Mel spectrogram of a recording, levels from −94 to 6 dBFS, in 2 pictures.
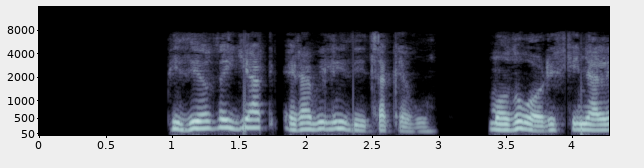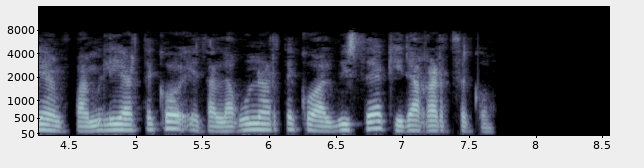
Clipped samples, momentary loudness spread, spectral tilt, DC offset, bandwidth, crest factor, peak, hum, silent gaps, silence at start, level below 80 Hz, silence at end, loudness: under 0.1%; 13 LU; -6.5 dB/octave; under 0.1%; 7.8 kHz; 18 dB; -6 dBFS; none; 3.12-3.37 s; 1 s; -60 dBFS; 0.9 s; -22 LUFS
